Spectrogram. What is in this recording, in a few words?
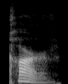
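"carve", American English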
